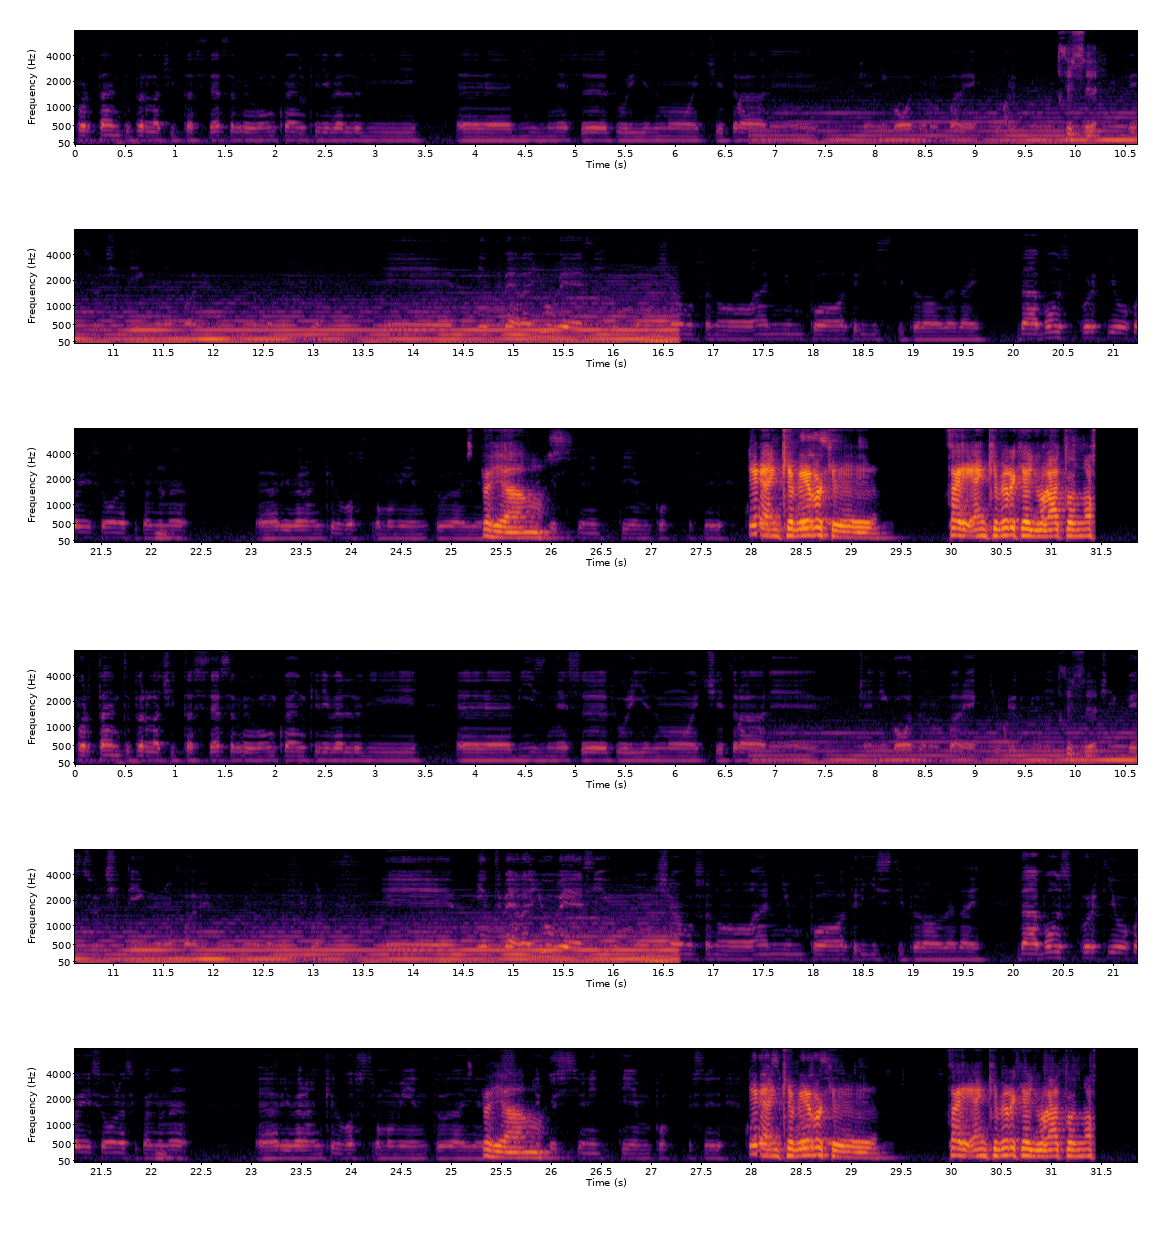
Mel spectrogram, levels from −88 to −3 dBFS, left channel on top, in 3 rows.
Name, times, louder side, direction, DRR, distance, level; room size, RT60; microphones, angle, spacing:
voice 1, 0.0-3.5 3.8-9.8 10.3-19.7 20.0-22.4 23.0-29.0, right 1 dB, 55° right, 6.8 m, -47 dB
sound 1, 6.7-16.7, equal, ahead, 0.3 m, -40 dB
voice 2, 9.8-10.3 25.3-26.0 28.0-29.3 30.0-31.4, left 5 dB, 65° left, 1.1 m, -25 dB
head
